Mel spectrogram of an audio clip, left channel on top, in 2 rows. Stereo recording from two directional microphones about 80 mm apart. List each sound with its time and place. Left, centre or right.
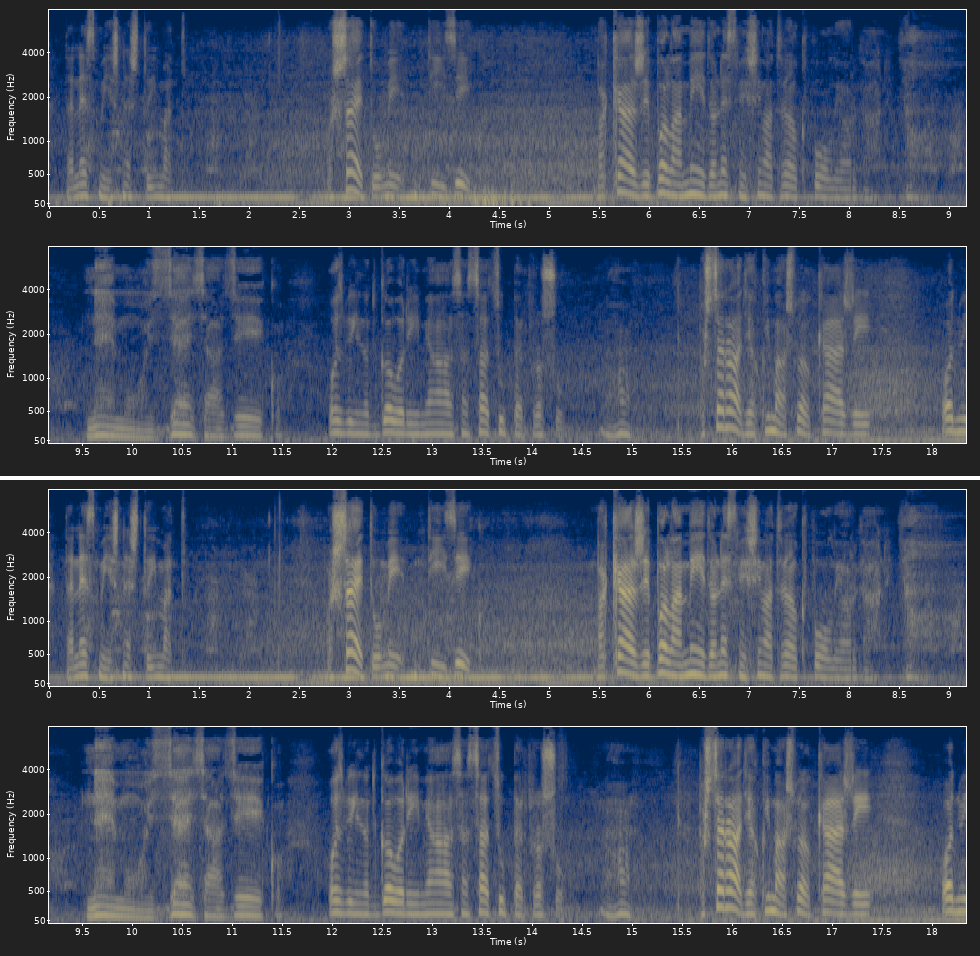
0.2 s speech: centre
2.8 s speech: left
14.9 s a sound: left
15.4 s speech: left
